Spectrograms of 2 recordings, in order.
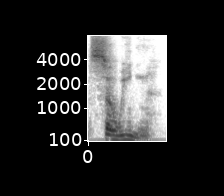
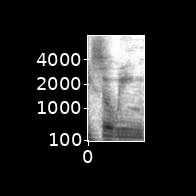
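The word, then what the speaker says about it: Samhain: Just to wrap up on this, that's how I've been pronouncing it, Soween in Wales.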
